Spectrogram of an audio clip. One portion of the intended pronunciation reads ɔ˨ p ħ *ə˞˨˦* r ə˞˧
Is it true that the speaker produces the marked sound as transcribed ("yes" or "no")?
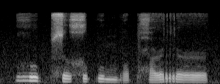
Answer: yes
